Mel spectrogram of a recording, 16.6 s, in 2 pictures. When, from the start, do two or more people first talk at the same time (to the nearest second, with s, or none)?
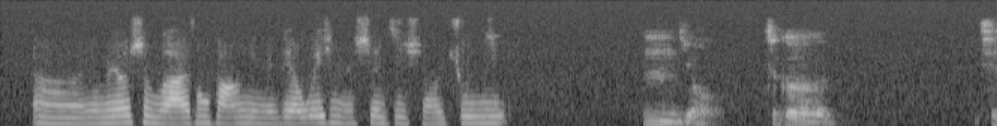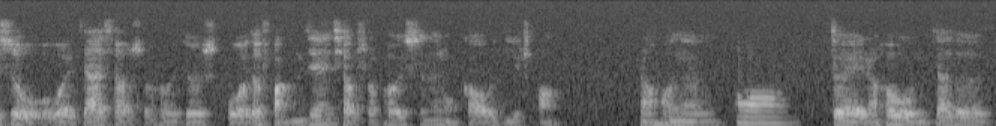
none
